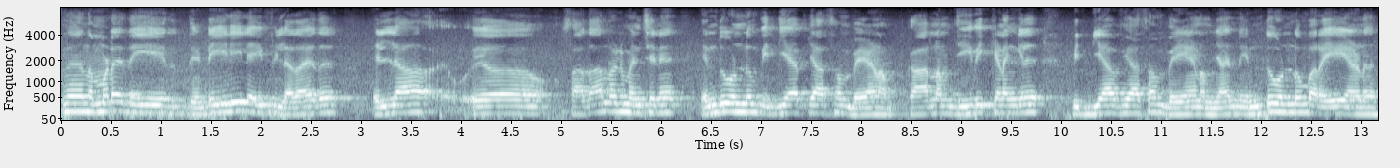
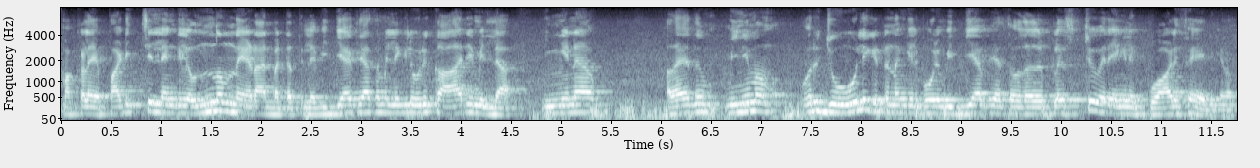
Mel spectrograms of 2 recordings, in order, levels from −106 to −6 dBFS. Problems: none marked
